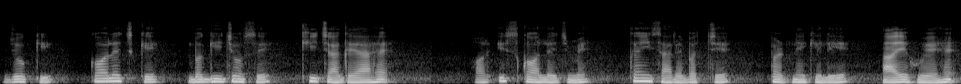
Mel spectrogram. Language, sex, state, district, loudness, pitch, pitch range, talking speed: Hindi, male, Uttar Pradesh, Gorakhpur, -20 LUFS, 110 Hz, 105-125 Hz, 135 wpm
